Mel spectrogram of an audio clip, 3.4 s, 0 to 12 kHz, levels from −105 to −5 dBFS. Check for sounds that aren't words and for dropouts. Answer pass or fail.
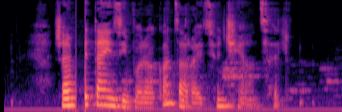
fail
